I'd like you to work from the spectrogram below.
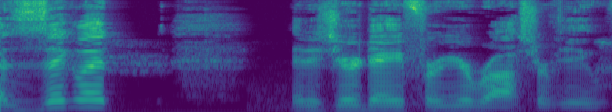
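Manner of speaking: ordinary talk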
